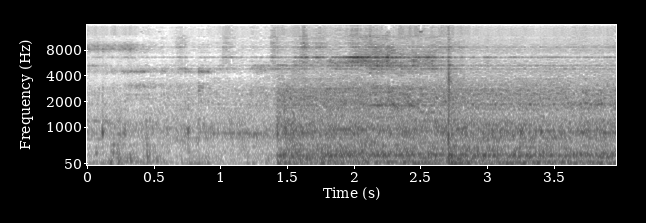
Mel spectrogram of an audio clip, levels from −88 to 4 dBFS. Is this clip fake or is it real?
fake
